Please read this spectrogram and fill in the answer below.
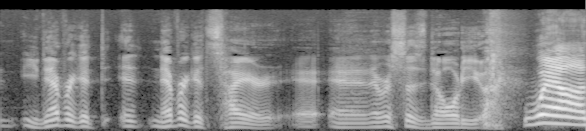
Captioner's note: chuckles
